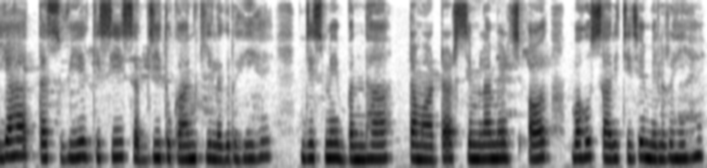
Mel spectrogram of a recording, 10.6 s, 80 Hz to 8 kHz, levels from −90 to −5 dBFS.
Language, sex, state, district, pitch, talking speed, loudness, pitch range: Hindi, male, Uttar Pradesh, Lucknow, 210 Hz, 120 wpm, -14 LUFS, 200-215 Hz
